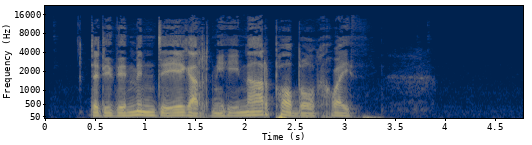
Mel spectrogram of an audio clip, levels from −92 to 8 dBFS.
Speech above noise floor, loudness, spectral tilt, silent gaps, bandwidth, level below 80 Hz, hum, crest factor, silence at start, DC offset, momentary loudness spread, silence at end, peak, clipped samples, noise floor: 53 dB; -22 LUFS; -6 dB/octave; none; 15 kHz; -38 dBFS; none; 18 dB; 0.45 s; under 0.1%; 7 LU; 1.5 s; -4 dBFS; under 0.1%; -74 dBFS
